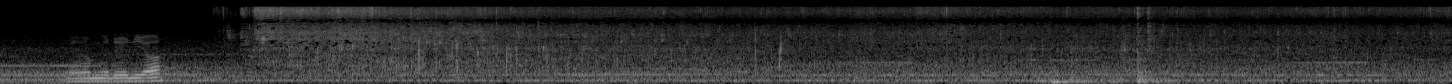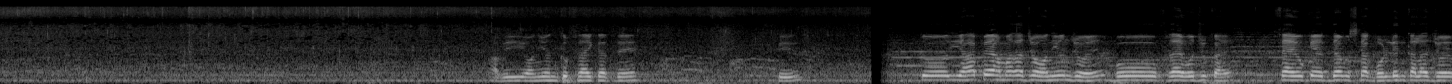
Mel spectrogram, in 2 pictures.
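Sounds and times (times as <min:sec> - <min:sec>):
onions sizzling in hot oil: 0:02.2 - 0:19.9.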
